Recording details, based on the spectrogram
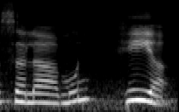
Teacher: ہیا کے ہا کو ہم حلق کے نیچے والے حصے سے ادا کریں گے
